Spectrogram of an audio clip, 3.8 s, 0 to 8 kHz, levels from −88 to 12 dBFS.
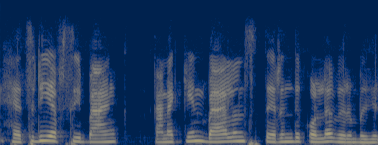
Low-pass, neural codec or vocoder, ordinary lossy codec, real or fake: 7.2 kHz; none; none; real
